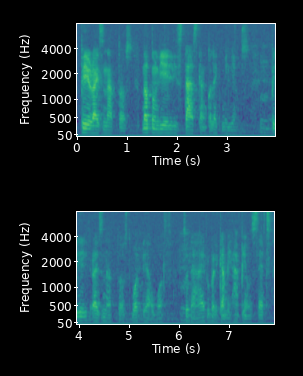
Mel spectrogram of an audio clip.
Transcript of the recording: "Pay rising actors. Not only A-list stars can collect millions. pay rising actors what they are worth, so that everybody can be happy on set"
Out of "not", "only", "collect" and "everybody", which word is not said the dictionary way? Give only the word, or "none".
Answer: none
